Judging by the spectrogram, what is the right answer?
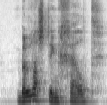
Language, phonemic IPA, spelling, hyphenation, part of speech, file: Dutch, /bəˈlɑs.tɪŋˌɣɛlt/, belastinggeld, be‧las‧ting‧geld, noun, Nl-belastinggeld.ogg
- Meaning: tax money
